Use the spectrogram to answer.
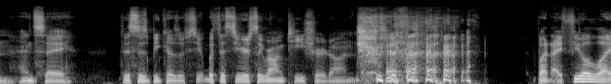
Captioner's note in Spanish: risas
